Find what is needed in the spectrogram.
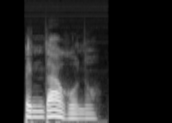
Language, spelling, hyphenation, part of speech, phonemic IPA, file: Greek, πεντάγωνο, πε‧ντά‧γωνο, noun / adjective, /penˈdaɣono/, EL-πεντάγωνο.ogg
- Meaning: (noun) pentagon; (adjective) 1. accusative masculine singular of πεντάγωνος (pentágonos) 2. nominative/accusative/vocative neuter singular of πεντάγωνος (pentágonos)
